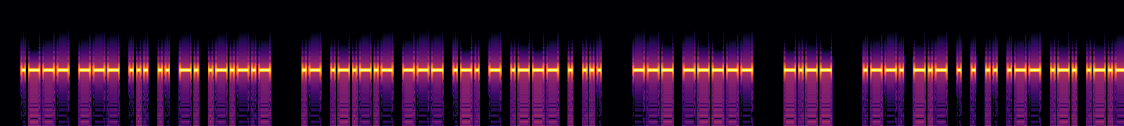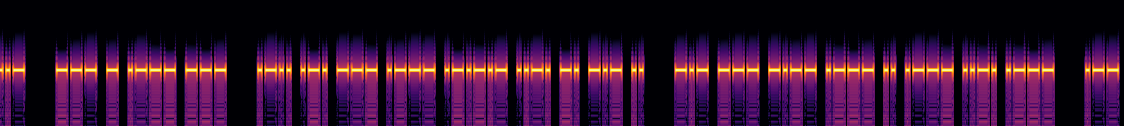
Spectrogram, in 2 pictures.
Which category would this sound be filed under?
Sound effects > Electronic / Design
